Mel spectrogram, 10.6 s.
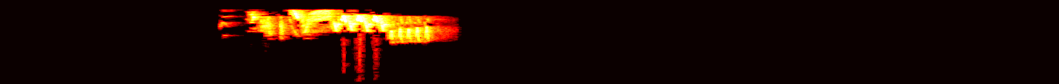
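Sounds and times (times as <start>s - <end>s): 
house wren song: 2.2s - 4.6s.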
